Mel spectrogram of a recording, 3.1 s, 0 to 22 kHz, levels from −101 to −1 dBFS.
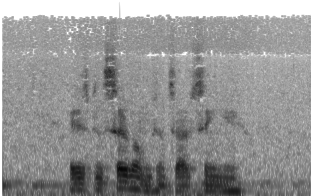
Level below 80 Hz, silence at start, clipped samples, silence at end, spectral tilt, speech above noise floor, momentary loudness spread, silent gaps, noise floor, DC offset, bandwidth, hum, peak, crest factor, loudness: -28 dBFS; 0.05 s; under 0.1%; 0.05 s; -4.5 dB/octave; 23 dB; 22 LU; none; -37 dBFS; under 0.1%; 17 kHz; none; 0 dBFS; 16 dB; -15 LUFS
